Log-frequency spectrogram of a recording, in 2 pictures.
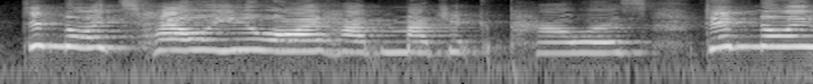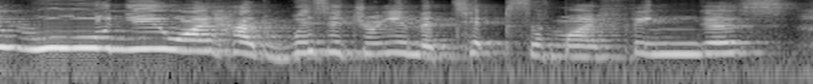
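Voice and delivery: high, loud, boastful grandma; triumphant shouting. A narrator's reading. Grandma boasting to George of magic powers, triumphant shouting.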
